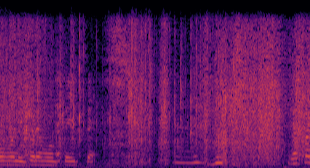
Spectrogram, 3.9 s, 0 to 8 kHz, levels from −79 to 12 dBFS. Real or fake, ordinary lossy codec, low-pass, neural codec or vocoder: real; Opus, 32 kbps; 7.2 kHz; none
